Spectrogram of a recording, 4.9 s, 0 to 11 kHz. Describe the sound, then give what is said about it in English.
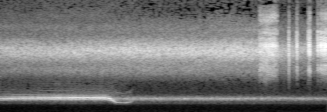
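A swarm of cicadas in full chorus in trees about 25 feet tall, the mic on a boom pole right up next to them: a loud, unbroken high-pitched buzzing drone with a steady whine that dips briefly, then a few rapid fluttering pulses near the end. No voices. “I found a few spots with these kind of 25 foot tall trees or so, and then I could get right into the swarm and I'd get my mic up on a boom pole or climb the tree a little bit, and then I could get the mic right up next to them.”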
